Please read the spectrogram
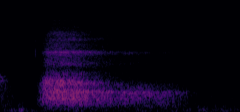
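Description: A person breathing heavily: one long, noisy breath starting about half a second in and fading over a second and a half.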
